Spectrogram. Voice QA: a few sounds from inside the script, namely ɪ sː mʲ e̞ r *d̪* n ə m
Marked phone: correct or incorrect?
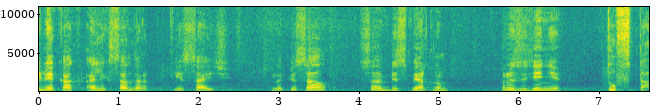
incorrect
